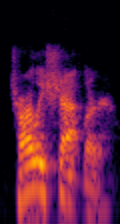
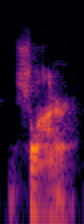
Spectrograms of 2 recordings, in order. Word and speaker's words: Schlatter: Charlie Schlater? Closer. If there was one T, that would be right. I always say it kind of rhymes with a Jewish otter. Schlatter.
